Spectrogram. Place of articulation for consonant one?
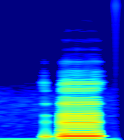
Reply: glottal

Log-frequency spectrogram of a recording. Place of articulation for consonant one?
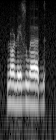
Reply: retroflex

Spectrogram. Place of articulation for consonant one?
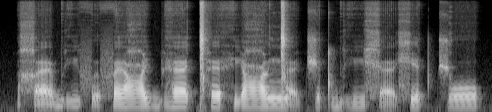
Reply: uvular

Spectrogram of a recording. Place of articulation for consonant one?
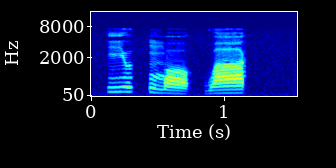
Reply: palatal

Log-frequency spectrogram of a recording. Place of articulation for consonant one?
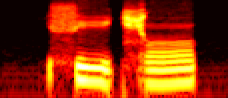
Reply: alveolar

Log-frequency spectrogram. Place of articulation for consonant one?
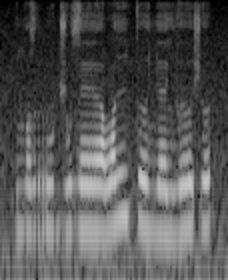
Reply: palatal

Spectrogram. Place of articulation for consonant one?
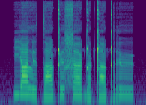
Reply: palatal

